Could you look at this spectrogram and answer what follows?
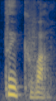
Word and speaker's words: тыква: The stress is still on ты, so altogether we get tykva.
